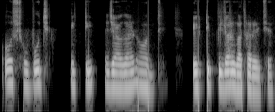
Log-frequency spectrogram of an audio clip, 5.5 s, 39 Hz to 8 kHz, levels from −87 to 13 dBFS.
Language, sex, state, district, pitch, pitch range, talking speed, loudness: Bengali, male, West Bengal, Dakshin Dinajpur, 130 Hz, 125-135 Hz, 100 wpm, -19 LUFS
